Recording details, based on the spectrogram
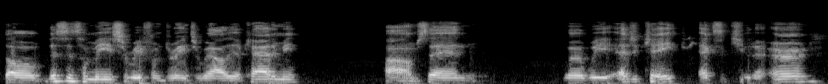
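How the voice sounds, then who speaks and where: A man with a fairly low voice talks earnestly about money and getting ahead, now and then catching himself and restarting. The line sounds muffled. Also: steady tone, measured pace, a little mellow. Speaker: speaker on a group call. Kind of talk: motivational talk. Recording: muffled conference call line.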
